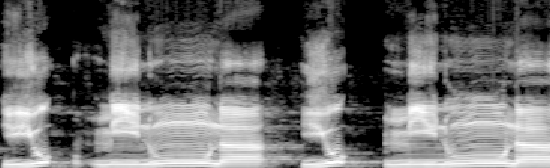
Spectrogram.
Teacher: پڑھنے میں جھٹکا ہوتا ہے، یعنی جس حمزہ پر ساکن ہو جزم ہو اس کو پڑھنے میں جھٹکا ہوتا ہے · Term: حمزہ ساکن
